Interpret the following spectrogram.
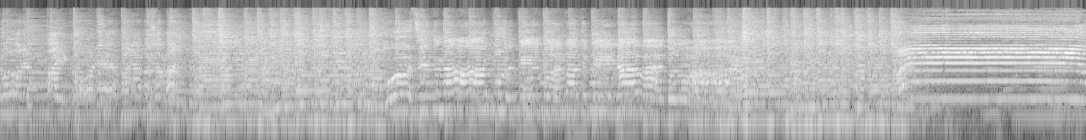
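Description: Albanian folk music played on several long-necked plucked lutes (çifteli and sharki) with an accordion, the strings strummed in a quick, dense rhythm under a man singing ornamented, wavering phrases. Near the end a long, steady note is held.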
